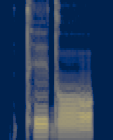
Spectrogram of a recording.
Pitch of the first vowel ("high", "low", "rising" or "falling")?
low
